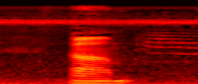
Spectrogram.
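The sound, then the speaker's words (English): A cat gives a single short meow, fairly clear, lasting about half a second over a quiet background with a faint steady high-pitched whine. “Yes, Kitty.”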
